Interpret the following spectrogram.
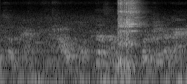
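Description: Slotted spatula stirring and scraping through thin tomato curry gravy in a metal kadai, then one short, loud clatter of the spatula against the pan about one and a half seconds in.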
